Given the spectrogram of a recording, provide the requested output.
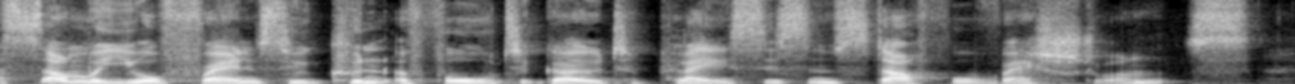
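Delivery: normal talking voice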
